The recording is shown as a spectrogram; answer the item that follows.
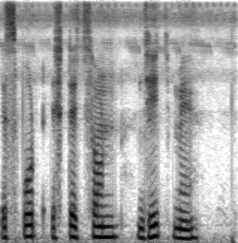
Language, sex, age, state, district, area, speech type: Santali, male, 18-30, West Bengal, Bankura, rural, read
